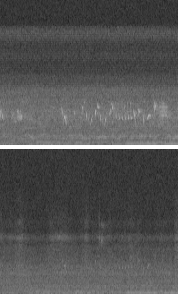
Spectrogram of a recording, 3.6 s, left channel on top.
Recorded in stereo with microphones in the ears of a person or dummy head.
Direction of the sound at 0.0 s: 75° left (ahead or behind).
